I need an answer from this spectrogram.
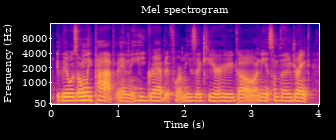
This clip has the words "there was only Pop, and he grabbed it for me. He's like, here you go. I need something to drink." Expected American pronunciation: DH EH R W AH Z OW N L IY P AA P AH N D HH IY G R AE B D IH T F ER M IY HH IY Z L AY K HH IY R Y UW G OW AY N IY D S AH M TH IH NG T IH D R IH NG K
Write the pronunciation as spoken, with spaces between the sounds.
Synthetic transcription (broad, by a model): DH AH R W AH Z OW N L IY P AA P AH N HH IY G R AE B D IH T F ER M IY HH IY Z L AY K HH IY R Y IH G OW AY N IY D S AH M TH IH NG T IH D R IH NG K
